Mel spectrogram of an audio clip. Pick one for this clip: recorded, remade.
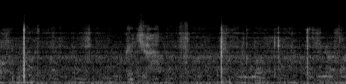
remade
